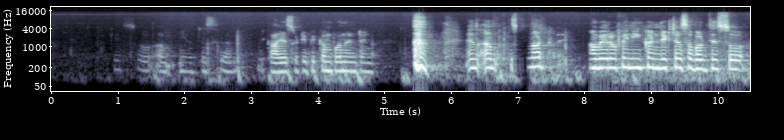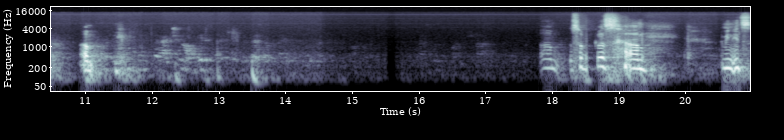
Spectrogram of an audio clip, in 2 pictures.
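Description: A man lectures calmly in a room with some echo.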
